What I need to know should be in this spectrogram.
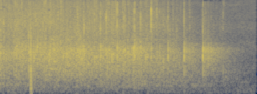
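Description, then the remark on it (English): An audience applauds steadily on Priesthood Sunday, dense overlapping claps with a few sharper individual claps standing out, then the applause thins and fades away at the end. “No clapping is needed.”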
